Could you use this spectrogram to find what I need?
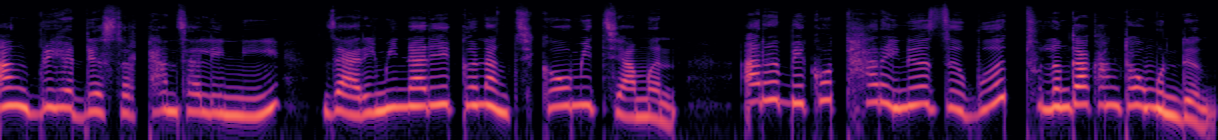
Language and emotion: Bodo, surprised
